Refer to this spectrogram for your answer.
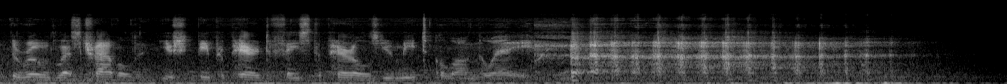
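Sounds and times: rapid rasping laugh: 0:05.4 - 0:09.2.

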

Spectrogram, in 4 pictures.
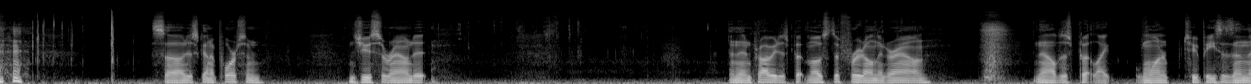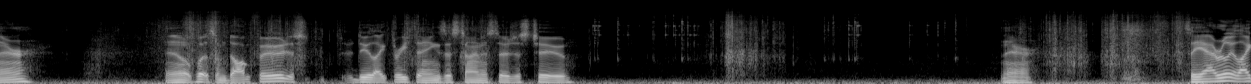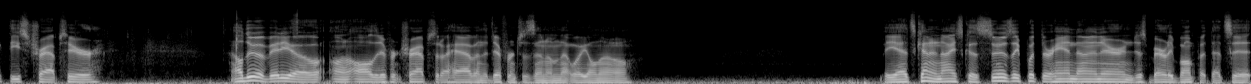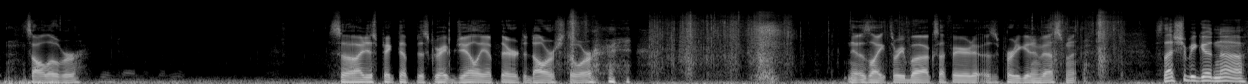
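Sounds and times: plastic bag crinkling: 0:13.4 - 0:18.5, 0:19.1 - 0:21.1, 0:22.6 - 0:24.6, 0:43.1 - 0:47.0, 0:47.6 - 0:49.4.

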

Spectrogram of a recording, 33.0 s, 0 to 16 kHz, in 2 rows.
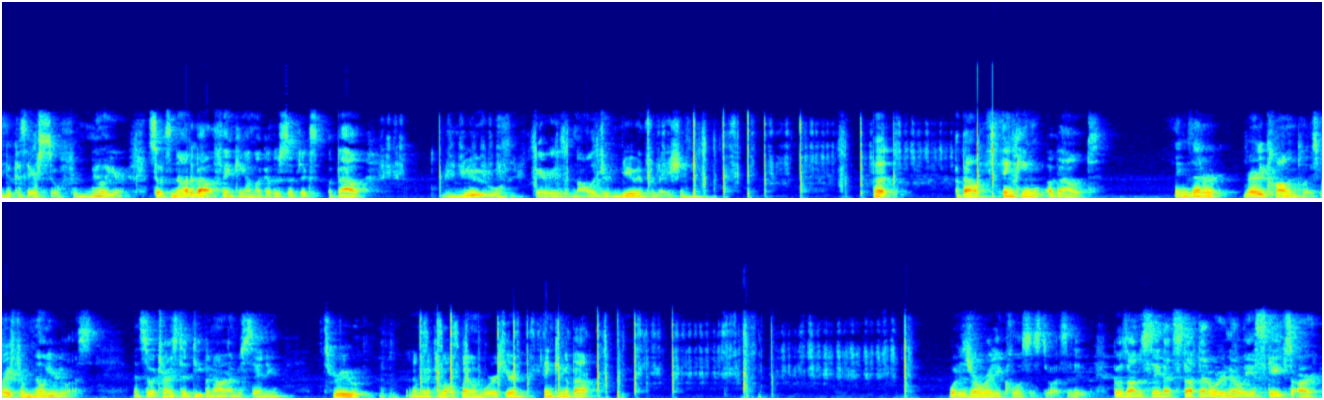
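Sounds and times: stylus scratching on tablet: 0:04.6 - 0:12.8, 0:21.7 - 0:27.9
pen tip tapping: 0:12.2 - 0:12.6, 0:21.8 - 0:25.0.

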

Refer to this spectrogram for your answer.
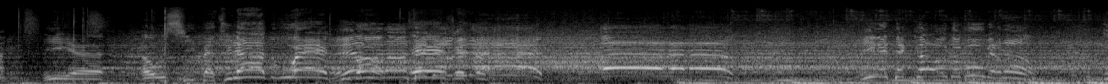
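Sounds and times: man commentating: 0:08.6 - 0:11.0.

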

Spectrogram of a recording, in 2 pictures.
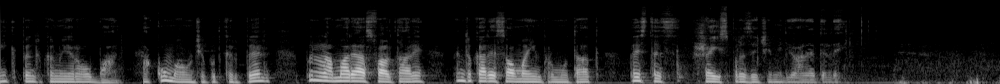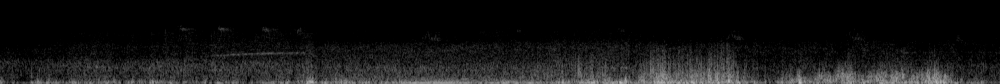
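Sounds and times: wind buffeting microphone: 0:08.9 - 0:20.0.

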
